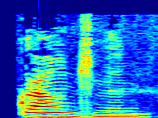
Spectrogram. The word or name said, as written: groundman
